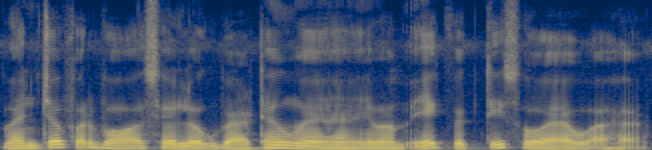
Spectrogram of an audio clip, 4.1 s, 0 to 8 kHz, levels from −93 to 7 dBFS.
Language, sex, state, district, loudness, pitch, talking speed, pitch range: Hindi, male, Jharkhand, Garhwa, -14 LUFS, 120 Hz, 205 wpm, 115-130 Hz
